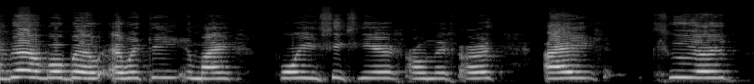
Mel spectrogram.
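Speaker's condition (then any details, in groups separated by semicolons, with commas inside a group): Cerebral palsy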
